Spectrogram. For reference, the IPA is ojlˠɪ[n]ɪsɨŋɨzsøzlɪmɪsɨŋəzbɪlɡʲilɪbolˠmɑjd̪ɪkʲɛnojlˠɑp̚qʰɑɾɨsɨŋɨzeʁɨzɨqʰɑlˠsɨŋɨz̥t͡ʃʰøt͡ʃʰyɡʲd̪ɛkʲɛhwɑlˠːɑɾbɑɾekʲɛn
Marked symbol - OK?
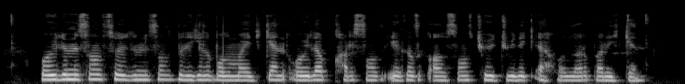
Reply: no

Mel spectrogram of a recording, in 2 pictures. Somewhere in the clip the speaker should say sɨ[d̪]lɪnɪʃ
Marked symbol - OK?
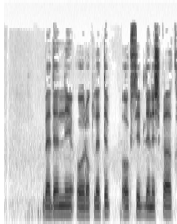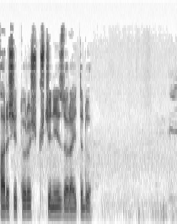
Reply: yes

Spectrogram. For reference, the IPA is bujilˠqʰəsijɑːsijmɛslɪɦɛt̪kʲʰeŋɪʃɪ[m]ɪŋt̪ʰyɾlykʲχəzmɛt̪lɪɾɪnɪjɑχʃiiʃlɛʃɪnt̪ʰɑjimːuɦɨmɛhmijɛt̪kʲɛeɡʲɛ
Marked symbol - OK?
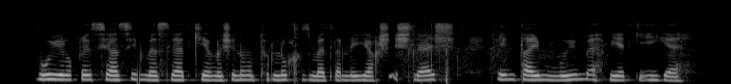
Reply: no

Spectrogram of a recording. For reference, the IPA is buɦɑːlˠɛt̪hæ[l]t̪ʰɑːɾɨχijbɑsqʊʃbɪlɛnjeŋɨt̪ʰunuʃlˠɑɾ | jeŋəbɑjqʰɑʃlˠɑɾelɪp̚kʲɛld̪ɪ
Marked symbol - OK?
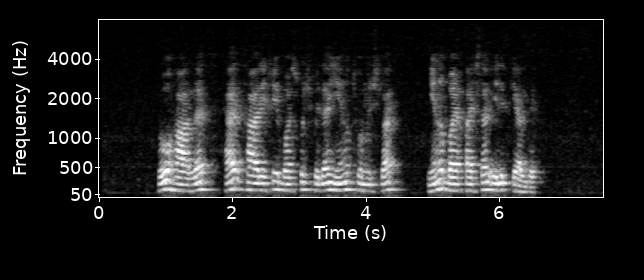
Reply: no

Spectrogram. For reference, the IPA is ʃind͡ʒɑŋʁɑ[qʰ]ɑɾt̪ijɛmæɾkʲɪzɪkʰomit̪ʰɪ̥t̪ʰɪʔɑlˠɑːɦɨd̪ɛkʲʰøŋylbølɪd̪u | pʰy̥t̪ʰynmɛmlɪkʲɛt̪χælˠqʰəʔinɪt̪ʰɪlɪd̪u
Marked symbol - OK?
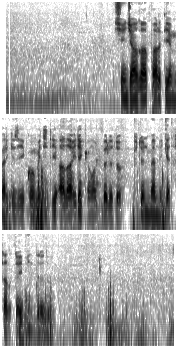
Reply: no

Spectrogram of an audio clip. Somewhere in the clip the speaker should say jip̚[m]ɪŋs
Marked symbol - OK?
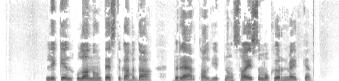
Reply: no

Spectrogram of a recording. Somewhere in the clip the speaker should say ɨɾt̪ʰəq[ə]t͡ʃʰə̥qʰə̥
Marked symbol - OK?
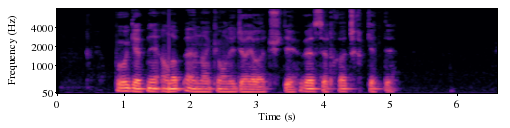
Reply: no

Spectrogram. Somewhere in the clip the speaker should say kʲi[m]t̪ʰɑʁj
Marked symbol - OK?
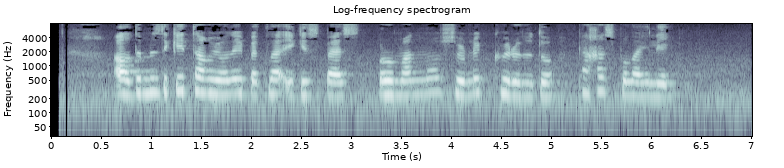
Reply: no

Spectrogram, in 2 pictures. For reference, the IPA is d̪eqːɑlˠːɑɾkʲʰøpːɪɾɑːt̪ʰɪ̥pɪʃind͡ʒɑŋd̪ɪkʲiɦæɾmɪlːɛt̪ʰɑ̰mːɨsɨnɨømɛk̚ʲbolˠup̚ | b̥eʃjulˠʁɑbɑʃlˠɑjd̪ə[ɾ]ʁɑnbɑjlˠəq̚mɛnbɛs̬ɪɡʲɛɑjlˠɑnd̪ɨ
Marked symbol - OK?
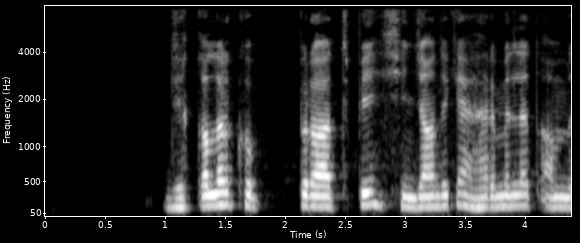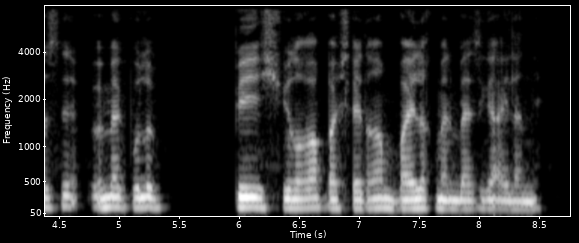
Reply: no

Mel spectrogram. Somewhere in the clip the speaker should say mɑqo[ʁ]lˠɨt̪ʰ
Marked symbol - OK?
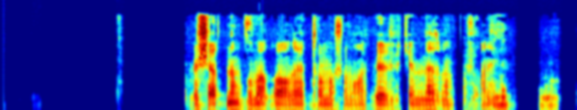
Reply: yes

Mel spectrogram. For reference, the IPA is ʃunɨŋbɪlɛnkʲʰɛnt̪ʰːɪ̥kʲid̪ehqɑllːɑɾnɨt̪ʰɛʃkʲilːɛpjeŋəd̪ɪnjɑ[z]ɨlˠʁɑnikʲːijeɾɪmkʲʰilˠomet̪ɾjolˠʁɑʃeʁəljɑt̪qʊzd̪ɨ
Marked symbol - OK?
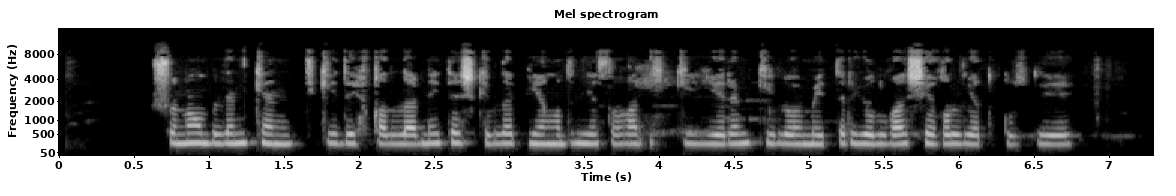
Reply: no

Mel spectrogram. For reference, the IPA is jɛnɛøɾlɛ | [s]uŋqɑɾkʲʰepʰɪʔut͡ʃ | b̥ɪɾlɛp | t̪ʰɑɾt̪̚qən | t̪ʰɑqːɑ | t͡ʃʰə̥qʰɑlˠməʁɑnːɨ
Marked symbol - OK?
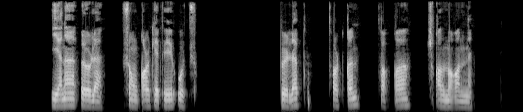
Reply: no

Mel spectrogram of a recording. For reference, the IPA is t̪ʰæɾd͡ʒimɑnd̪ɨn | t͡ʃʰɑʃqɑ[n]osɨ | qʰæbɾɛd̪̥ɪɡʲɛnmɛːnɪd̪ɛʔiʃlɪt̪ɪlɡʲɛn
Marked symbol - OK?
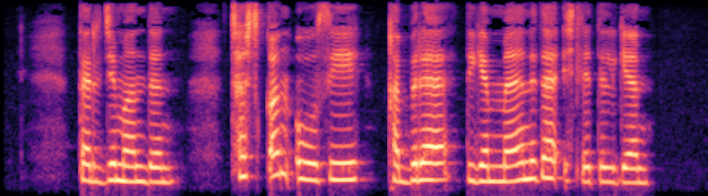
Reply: yes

